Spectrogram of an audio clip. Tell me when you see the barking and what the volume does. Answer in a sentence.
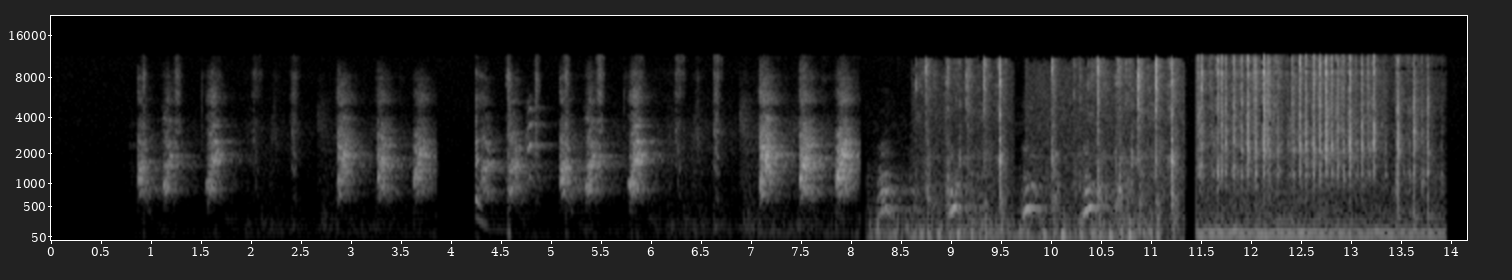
The barking can be heard from 0.8 to 10.8 s, getting louder.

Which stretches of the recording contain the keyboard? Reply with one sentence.
The keyboard can be heard from 8.6 to 13.9 s.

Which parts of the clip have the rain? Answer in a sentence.
The rain can't be heard in this clip.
